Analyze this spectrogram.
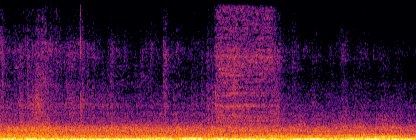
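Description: Isuzu Erga Mio city bus heard from inside the cabin, its four-cylinder turbo-diesel running with a low hum. A short hiss of air comes about two and a half seconds in, and the engine note rises near the end.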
